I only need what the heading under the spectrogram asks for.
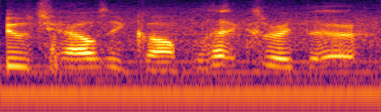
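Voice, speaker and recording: A man's voice: a little high, steady tone, unhurried, pushed and bright. A man chatting casually as a passenger in a small plane, heard through a headset intercom. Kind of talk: casual chat. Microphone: aviation headset intercom. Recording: muffled intercom with faint engine noise.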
